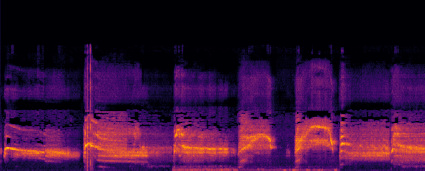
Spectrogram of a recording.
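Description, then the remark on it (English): Loud, piercing hawk screeches ring out repeatedly, long harsh cries with brief gaps between them, some overlapping a rougher lower rasp, dominant with no talking. “So you're wondering why I'm playing hawks.”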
